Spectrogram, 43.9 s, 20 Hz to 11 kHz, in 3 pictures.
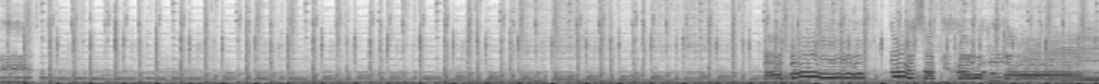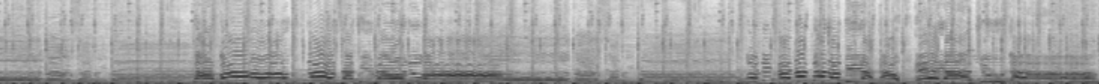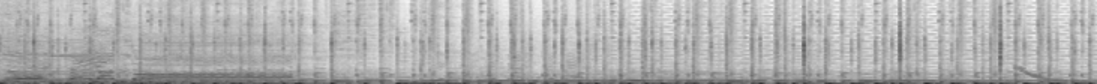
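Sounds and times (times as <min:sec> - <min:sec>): choir singing with vibrato: 0:00.0 - 0:02.4, 0:10.2 - 0:34.5
band with fast drum beat: 0:00.0 - 0:43.9.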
